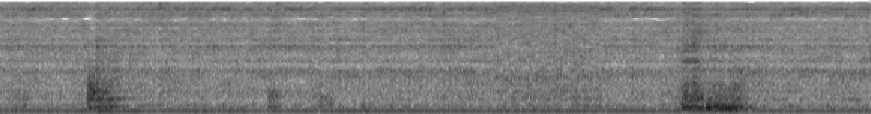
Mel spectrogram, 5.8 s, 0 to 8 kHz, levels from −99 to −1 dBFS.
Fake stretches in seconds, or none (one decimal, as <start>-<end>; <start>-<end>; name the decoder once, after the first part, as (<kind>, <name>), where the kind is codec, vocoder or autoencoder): 0.0-3.3 (codec, SNAC); 4.0-5.8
